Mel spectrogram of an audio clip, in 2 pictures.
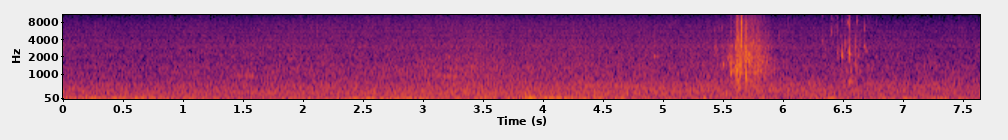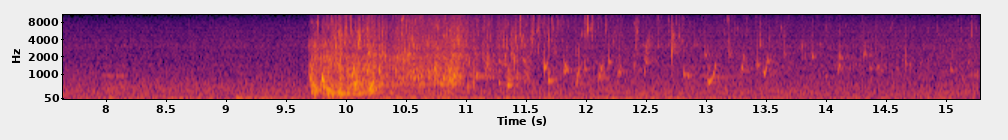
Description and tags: dunk water 009
Person going under water, baptize, dunk
stream, river, gurgle, water, drown, dunk, baptize, submerge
